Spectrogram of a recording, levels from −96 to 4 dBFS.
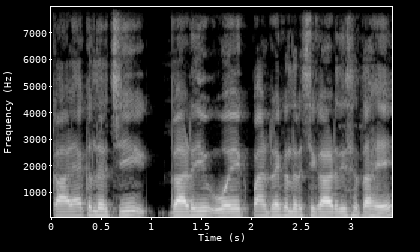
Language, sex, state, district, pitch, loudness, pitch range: Marathi, male, Maharashtra, Pune, 140 Hz, -17 LUFS, 135-145 Hz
